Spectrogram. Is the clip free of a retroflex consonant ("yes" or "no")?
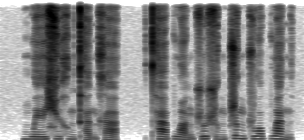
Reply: no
